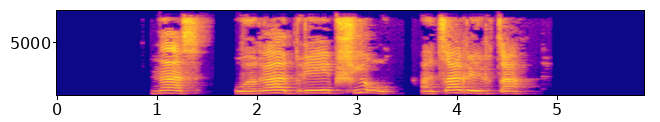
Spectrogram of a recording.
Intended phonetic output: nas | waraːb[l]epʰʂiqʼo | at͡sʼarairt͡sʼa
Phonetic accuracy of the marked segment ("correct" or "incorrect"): incorrect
